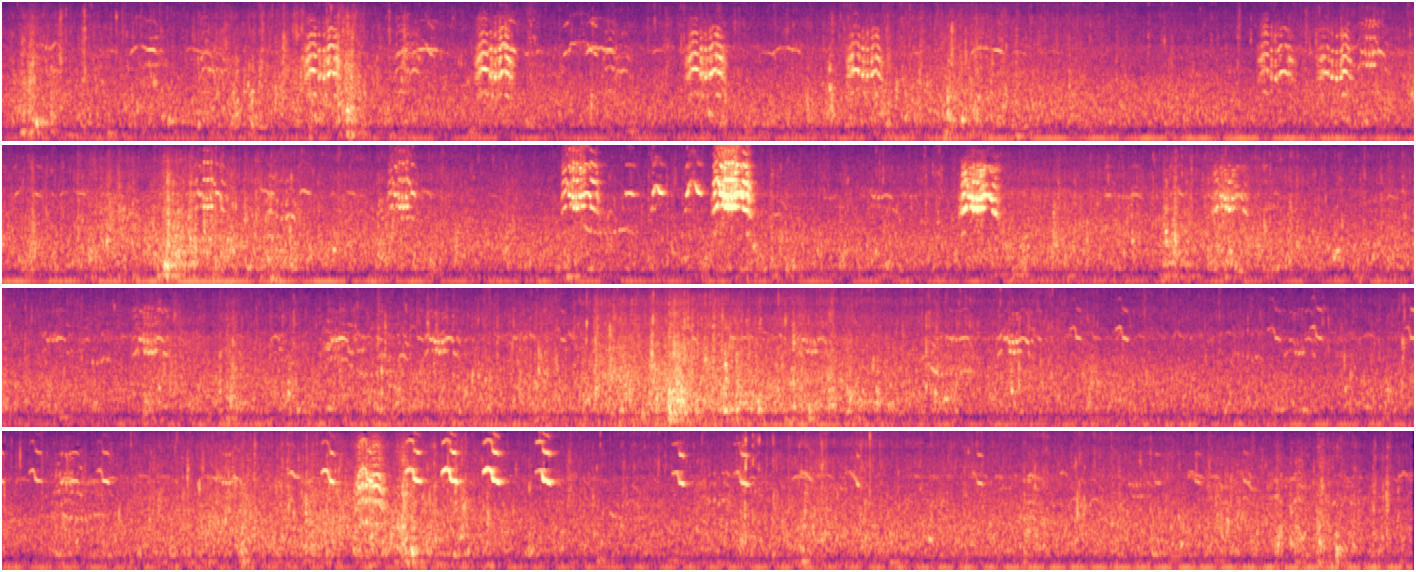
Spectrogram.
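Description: Birds calling over a steady wash of outdoor noise, with short high calls repeated throughout and a quick cluster of them a few seconds before the end. A steady low hum runs underneath.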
